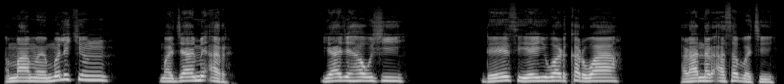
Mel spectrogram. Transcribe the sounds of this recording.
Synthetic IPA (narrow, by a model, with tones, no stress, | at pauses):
ʔa˨mːaː˦ma˨jmʊ˦lkʲɪ˨m | mɐ˨d͡ʒaː˦mɪ˦ʔa˨r | jaː˦d͡ʒeː˦ɦa˦wʃ̬iː˦ | da˨jeː˦su˨jaː˦ji˦wɐ˦ɽkɐ˦ɽwaː˦ | ʔa˨ɽaː˦nɐ˦rʔa˦sɐ˦bɐ˨t͡ʃiː˦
